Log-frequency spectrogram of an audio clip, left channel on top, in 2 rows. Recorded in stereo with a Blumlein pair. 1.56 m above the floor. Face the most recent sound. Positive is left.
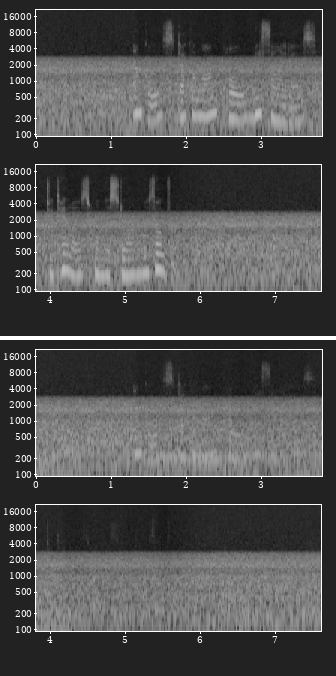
turn(degrees=55)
